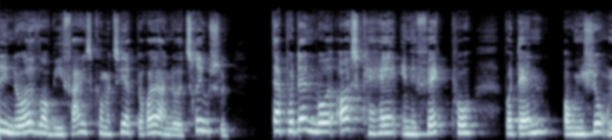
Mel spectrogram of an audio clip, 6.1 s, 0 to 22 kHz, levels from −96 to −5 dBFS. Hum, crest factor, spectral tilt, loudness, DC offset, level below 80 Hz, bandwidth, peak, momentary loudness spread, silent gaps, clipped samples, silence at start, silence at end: none; 18 dB; -4.5 dB/octave; -20 LUFS; under 0.1%; -76 dBFS; 16 kHz; -2 dBFS; 7 LU; none; under 0.1%; 0 s; 0 s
